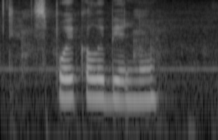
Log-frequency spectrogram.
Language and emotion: Russian, neutral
